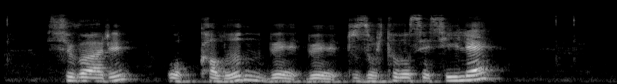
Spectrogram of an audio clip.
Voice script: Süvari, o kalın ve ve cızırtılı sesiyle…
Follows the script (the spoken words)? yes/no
yes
